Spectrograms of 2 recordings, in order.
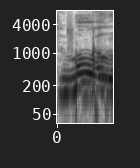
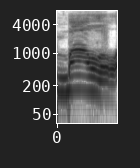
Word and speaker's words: bowl: You know, sorry man, it's bowl, man, not bowel.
